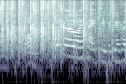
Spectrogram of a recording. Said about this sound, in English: Harriet joins in the applause.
